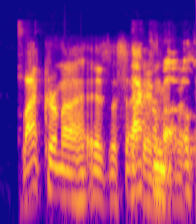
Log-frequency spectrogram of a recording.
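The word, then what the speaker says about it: Lachryma: has a video, which is how do you pronounce it? Lachrima? Lacrima is the second Lacrima.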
